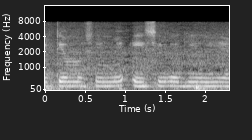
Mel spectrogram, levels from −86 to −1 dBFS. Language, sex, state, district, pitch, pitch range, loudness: Hindi, male, Maharashtra, Mumbai Suburban, 185 Hz, 180-190 Hz, -15 LUFS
